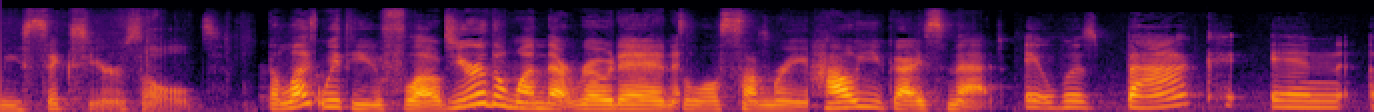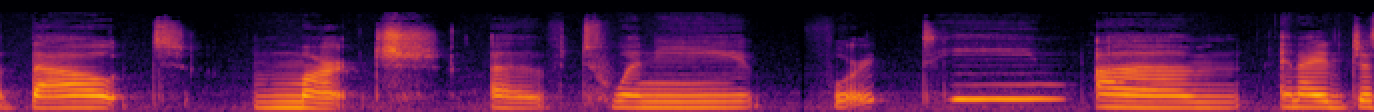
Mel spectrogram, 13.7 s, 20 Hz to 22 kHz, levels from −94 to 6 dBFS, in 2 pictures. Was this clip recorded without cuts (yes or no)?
no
